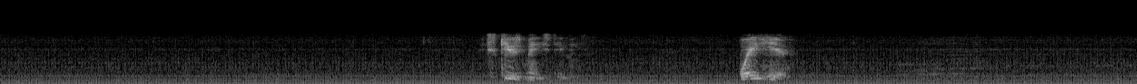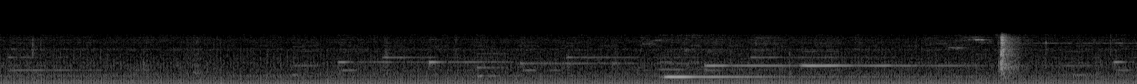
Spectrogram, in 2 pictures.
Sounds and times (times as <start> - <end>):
Music: 9.0 - 22.7.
